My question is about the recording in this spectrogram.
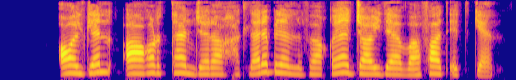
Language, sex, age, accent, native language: Uzbek, female, under 19, Qoraqalpog'iston, Karakalpak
